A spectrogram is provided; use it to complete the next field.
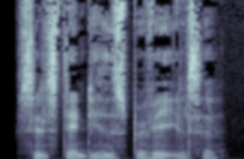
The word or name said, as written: selvstændighedsbevægelse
